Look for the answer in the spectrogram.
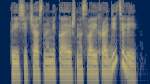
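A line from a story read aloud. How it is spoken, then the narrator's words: Insolent dragon's smirking snort. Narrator (Russian): хмыкнул этот наглый драконище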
